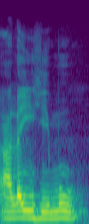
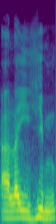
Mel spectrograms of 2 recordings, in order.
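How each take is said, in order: First: The word ends with an added u vowel. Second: The word ends on a bare m sound. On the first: The speaker calls it right. "tapi alaihimu" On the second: The speaker calls it wrong. "Tidak alaihim, tidak disukun"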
